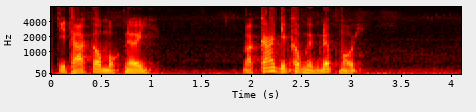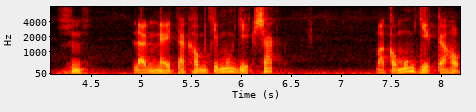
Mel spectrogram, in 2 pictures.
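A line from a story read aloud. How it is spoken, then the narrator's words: Harsh angry tone. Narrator (Vietnamese): Phượng gằn giọng giận dữ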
